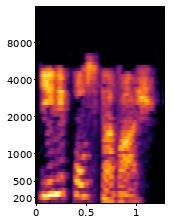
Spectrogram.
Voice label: Mail Turkish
